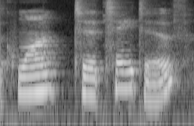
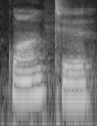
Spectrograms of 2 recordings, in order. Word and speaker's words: quantitative: Then same thing happens with quantitative. Um, so quantitative two t's quantitative. So I'm either going to do quantitative this one gets flapped or quantitative.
